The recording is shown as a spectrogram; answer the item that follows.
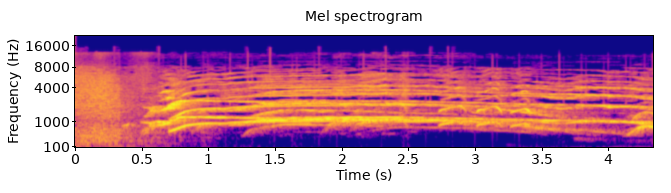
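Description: A sudden pop as the confetti bursts, then several people shrieking and cheering in excitement, their high voices overlapping and wavering.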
